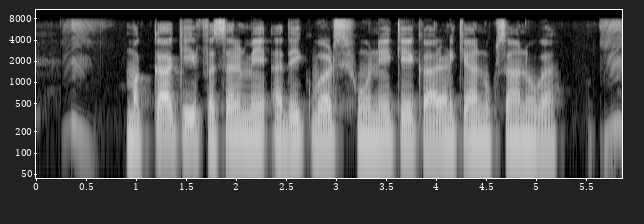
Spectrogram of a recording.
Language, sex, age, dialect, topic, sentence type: Hindi, male, 18-24, Garhwali, agriculture, question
